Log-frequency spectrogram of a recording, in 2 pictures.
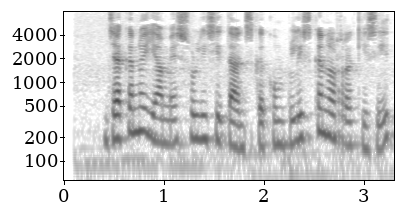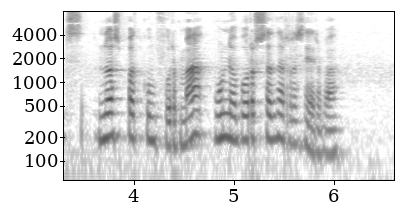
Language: Catalan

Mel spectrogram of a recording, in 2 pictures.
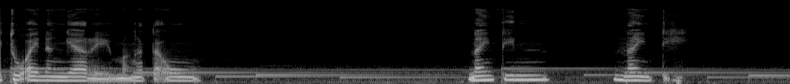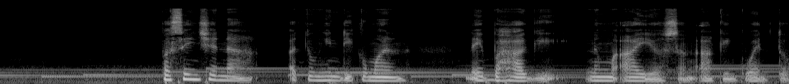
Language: Filipino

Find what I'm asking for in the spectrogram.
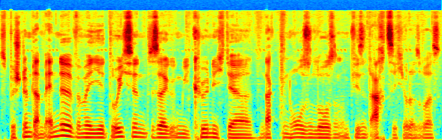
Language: German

